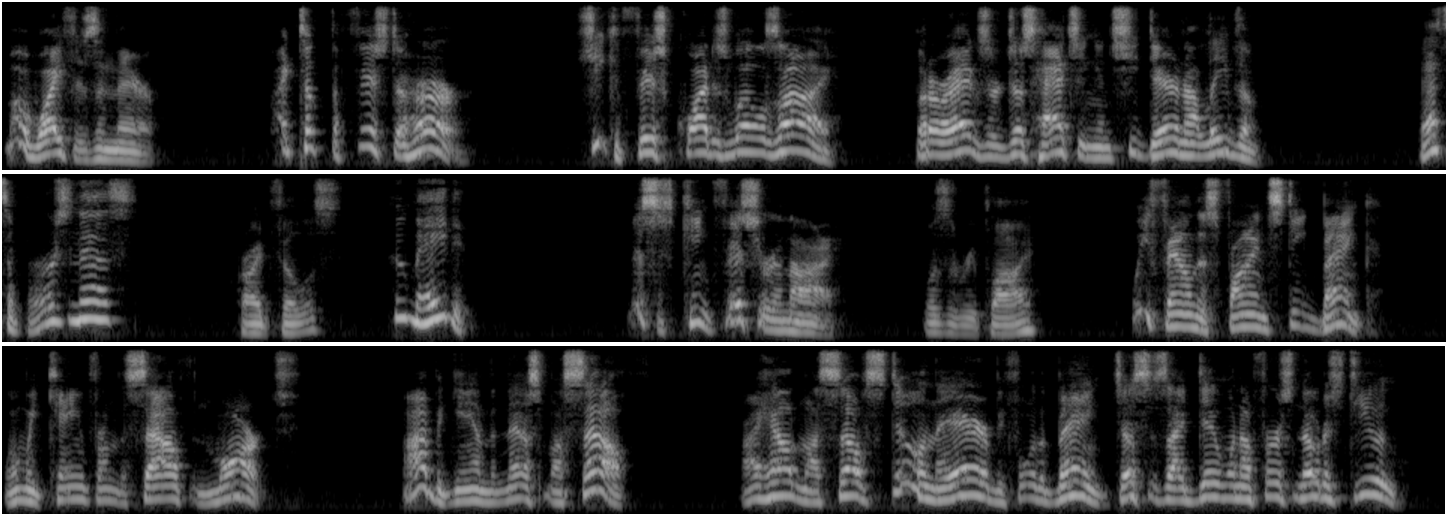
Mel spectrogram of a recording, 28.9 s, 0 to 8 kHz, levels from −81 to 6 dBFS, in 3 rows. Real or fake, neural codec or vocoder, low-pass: fake; vocoder, 44.1 kHz, 128 mel bands every 512 samples, BigVGAN v2; 7.2 kHz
